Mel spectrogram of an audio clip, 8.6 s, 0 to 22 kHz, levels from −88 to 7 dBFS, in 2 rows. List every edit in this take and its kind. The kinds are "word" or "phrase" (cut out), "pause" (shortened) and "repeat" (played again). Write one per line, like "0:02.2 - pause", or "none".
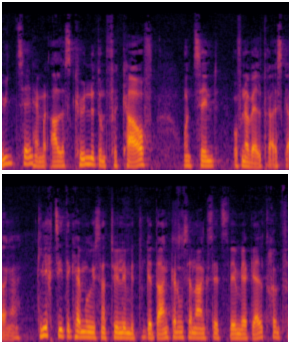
none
